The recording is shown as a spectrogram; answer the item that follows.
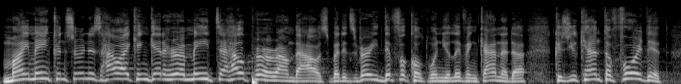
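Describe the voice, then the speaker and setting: A man's voice: sits high, animated, fast talker. A man giving an impassioned live-stream talk on faith, answering viewers' comments and mixing English with Arabic phrases and rhetorical questions. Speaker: Islamic speaker.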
